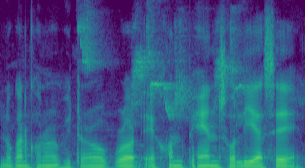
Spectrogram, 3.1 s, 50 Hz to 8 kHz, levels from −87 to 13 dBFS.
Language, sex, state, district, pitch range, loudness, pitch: Assamese, male, Assam, Hailakandi, 95-100 Hz, -19 LUFS, 95 Hz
